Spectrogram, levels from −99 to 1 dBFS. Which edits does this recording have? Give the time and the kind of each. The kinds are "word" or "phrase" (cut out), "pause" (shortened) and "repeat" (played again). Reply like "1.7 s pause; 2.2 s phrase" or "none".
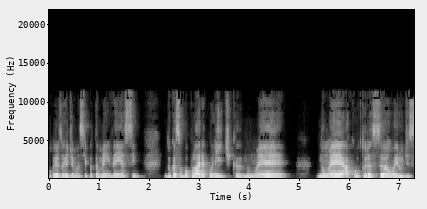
none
